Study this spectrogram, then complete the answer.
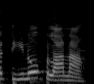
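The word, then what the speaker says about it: Ctenoplana: हैं बेटा प्लूरोनिक दिया टीनो पलाना सी साइलेंट है टीनो प्लाना और बगल में एक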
